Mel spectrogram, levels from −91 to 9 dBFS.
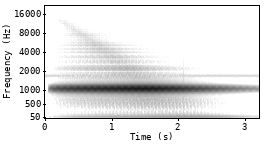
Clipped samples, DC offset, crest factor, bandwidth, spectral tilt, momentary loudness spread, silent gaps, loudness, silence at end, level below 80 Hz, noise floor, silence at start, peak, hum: under 0.1%; under 0.1%; 10 dB; 1.3 kHz; -2.5 dB/octave; 18 LU; none; -8 LUFS; 0.6 s; -62 dBFS; -43 dBFS; 0.1 s; 0 dBFS; none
